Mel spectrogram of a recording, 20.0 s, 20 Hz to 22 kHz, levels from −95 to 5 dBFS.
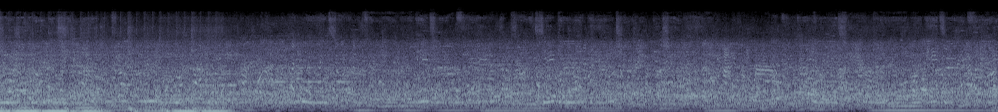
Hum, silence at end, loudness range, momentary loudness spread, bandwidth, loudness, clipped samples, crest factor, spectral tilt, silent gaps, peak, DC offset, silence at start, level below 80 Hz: none; 0 s; 3 LU; 5 LU; 14.5 kHz; -33 LUFS; under 0.1%; 16 dB; -4.5 dB/octave; none; -18 dBFS; under 0.1%; 0 s; -40 dBFS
